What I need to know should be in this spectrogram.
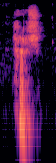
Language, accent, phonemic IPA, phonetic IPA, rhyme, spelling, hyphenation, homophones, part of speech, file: English, Southern England, /ˈhæʃ/, [ˈhæʃ], -æʃ, hash, hash, Hash, noun / verb, LL-Q1860 (eng)-hash.wav
- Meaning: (noun) 1. Food, especially meat and potatoes, chopped and mixed together 2. A confused mess 3. The # symbol (octothorpe, pound) 4. The result generated by a hash function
